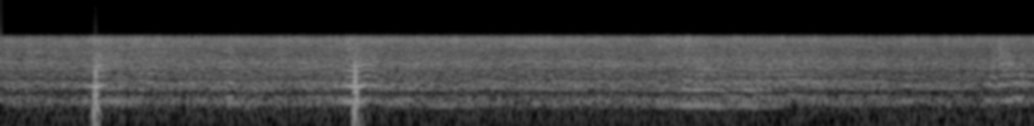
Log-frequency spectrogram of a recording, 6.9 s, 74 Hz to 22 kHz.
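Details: Honey bees (Apis mellifera) crowding a hive entrance in Pembrokeshire, west Wales, March 2012, carrying orange, yellow and white pollen; even massed humming broken by two sharp knocks, plus occasional louder fly-by drones.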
